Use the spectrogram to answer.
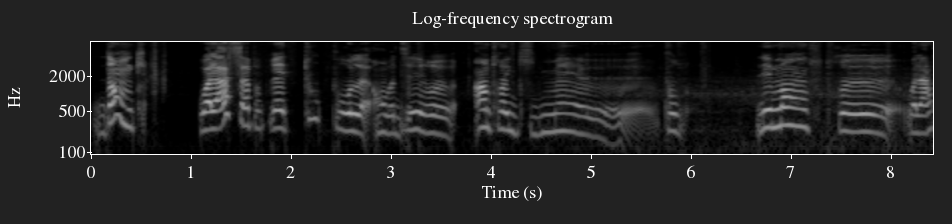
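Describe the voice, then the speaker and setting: A woman's voice: a little high, fairly bright tone. A woman showing her card collection in a casual vlog, hesitant and full of filler sounds as she stumbles over English names.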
